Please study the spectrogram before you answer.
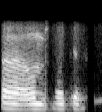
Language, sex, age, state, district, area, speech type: Telugu, male, 18-30, Telangana, Yadadri Bhuvanagiri, urban, conversation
